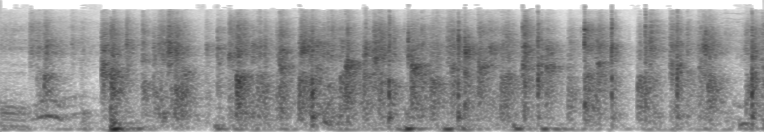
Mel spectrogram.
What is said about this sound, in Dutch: Mag ik applaus voor David Pefko?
